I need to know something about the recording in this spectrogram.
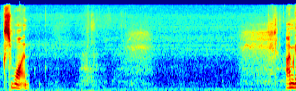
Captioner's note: silent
